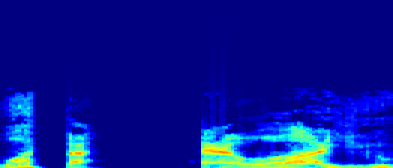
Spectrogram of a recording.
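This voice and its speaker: A man puts on a raspy character voice at a fairly low pitch. His pitch swings very widely. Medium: read story. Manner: tight, dry humor.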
